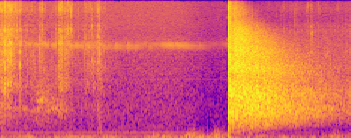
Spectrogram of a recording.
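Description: A single sharp report from a Ruger LCP II compact pistol cracks loudly close by at about three seconds, its bright burst decaying over the following second after a stretch of low background noise.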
